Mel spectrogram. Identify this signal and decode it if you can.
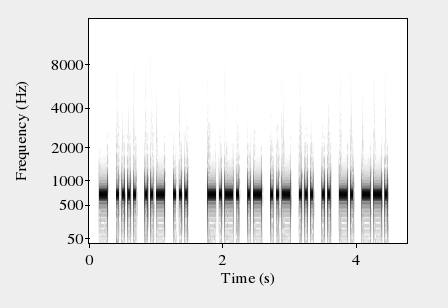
Morse code, heard as a keyed tone, about 28 wpm, 700 Hz. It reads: THUS CAUSING
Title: Pangram Challenge v2 - 28wpm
